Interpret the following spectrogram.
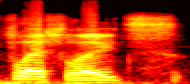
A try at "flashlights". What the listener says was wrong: you're going to have to enunciate the A on that and not make it sound like a e please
